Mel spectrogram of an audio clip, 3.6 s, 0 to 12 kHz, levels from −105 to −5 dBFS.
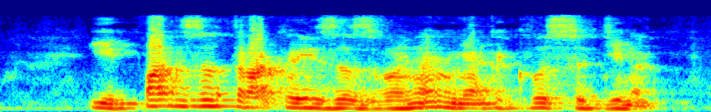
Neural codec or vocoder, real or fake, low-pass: codec, 16 kHz, 4 kbps, FunCodec, trained on LibriTTS, 50 frames a second; fake; 7.2 kHz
